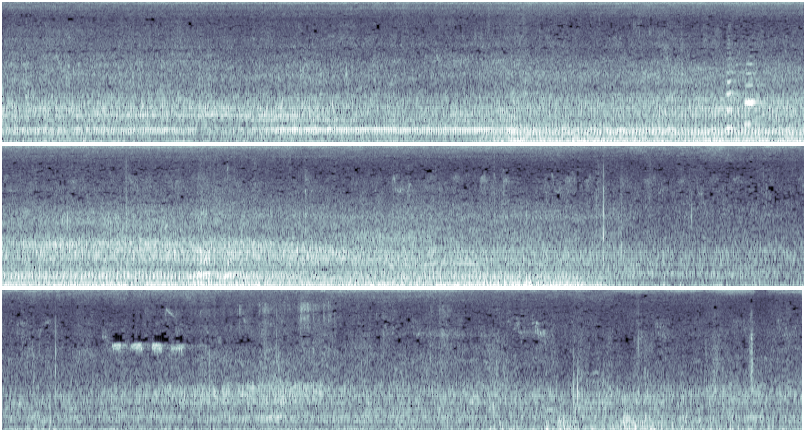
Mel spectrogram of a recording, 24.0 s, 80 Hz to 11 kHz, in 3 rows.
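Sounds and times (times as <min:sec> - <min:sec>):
vehicle passing: 0:00.0 - 0:14.2, 0:17.2 - 0:21.2.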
